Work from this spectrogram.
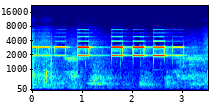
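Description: An electronic fishing bite alarm on a feeder setup gives a run of sharp, bright beeps in uneven bursts of changing pitch and length, loud and close, with a quiet murmur between them.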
